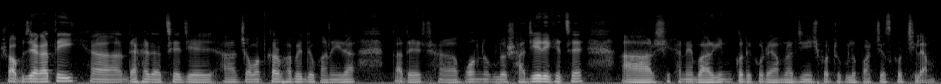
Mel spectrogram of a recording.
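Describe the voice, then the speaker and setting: A Bangladeshi man narrating a travel vlog in a measured, explanatory way, mixing in English words. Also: fairly low pitch, flat delivery, gravelly, a little mellow. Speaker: travel vlogger.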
